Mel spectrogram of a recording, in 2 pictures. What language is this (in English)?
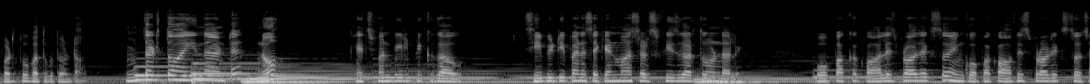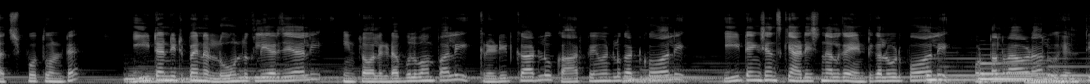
Telugu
